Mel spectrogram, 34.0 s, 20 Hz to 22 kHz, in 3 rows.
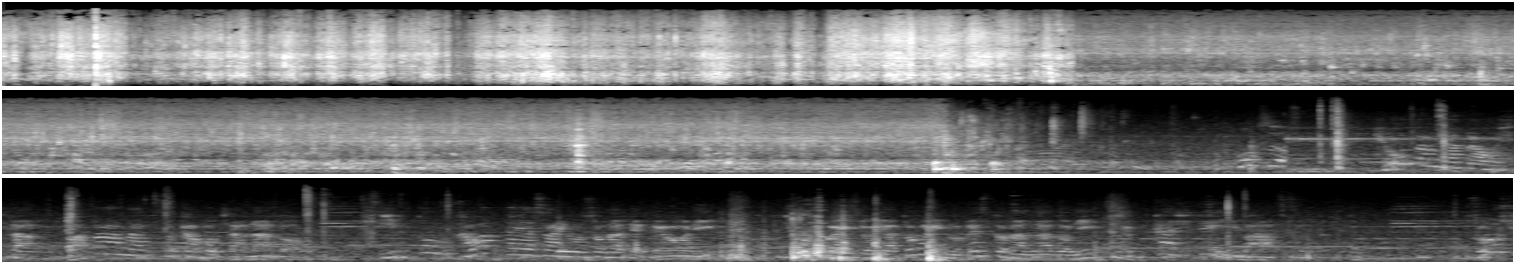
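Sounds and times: plastic bag crinkling: 0.0 - 8.1
tap water running: 7.1 - 19.0.

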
